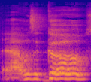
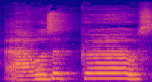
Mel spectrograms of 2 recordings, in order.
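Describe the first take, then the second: First: Ghost is pushed much louder than the rest. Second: Ghost is only slightly louder than the rest.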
